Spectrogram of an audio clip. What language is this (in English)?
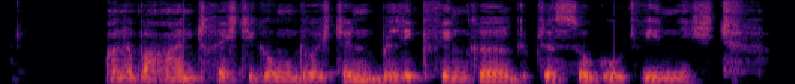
German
